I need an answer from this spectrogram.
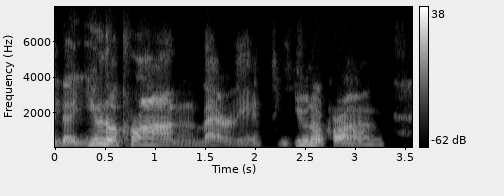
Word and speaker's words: Unicron: say the unicron variant unicron that the name that rhymes with unicorn unicron was a planet-devouring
